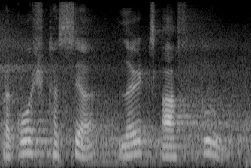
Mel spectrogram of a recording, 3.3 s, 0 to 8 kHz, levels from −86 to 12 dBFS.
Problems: constant background noise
